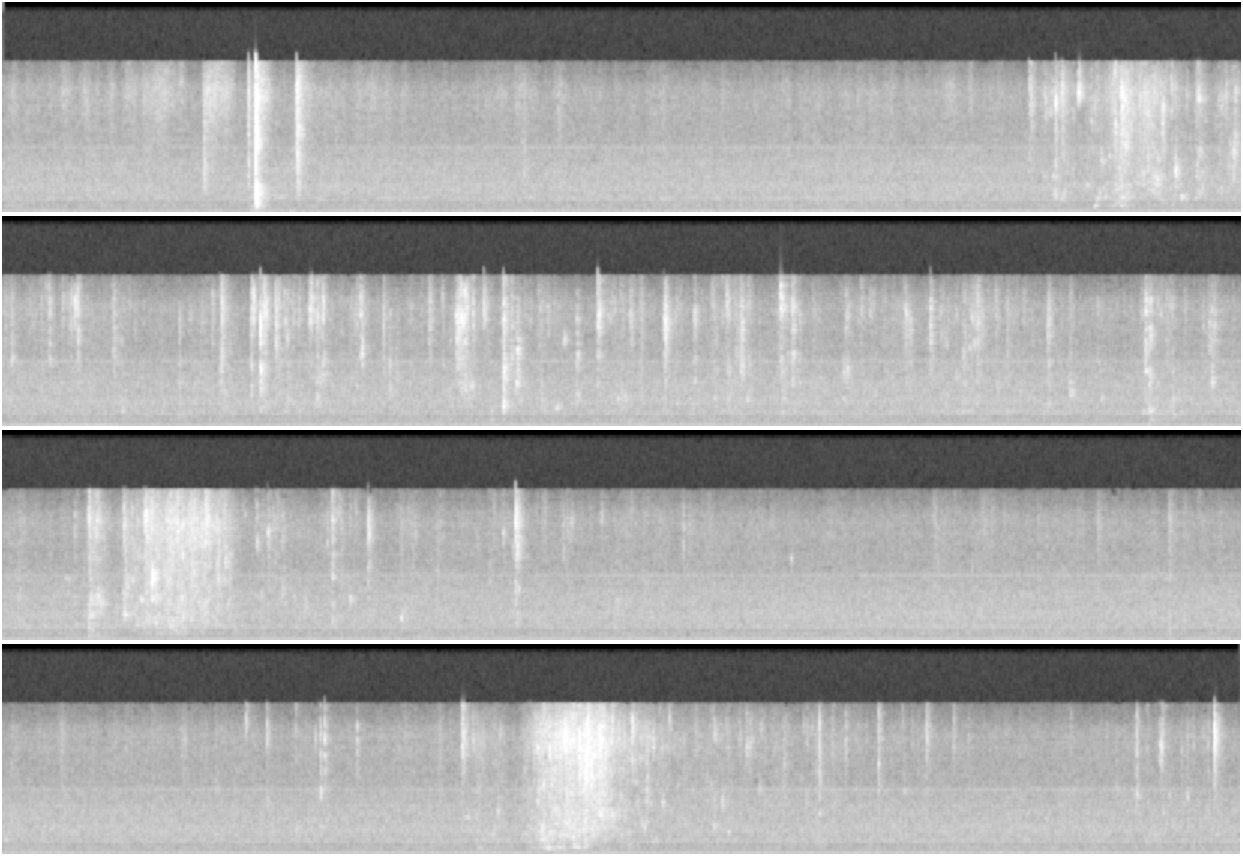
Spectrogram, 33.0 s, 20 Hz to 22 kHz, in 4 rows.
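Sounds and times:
water running at a sink: 6.8s - 20.8s
water splashing: 6.9s - 8.7s, 17.1s - 19.3s, 27.8s - 30.3s.

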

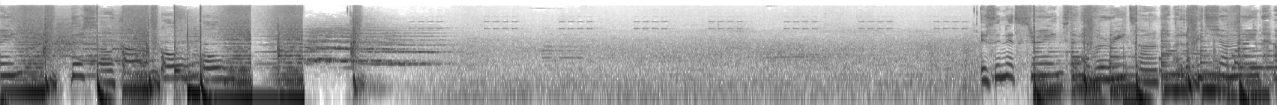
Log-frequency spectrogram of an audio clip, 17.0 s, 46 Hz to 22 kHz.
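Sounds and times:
electronic dance music: 0.0s - 6.0s, 13.8s - 17.0s
soft high double beep: 5.5s - 8.9s, 9.5s - 12.9s.

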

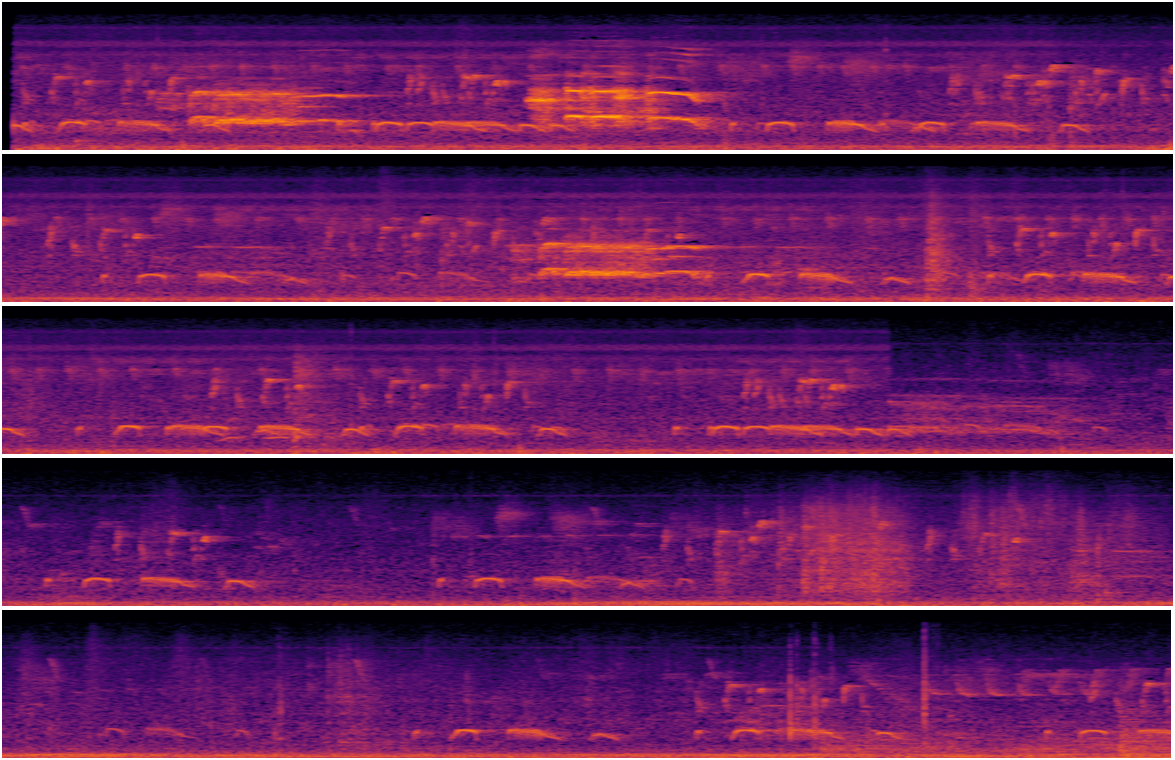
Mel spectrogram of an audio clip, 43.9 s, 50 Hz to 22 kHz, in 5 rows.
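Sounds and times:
rooster crowing: 0.8s - 5.5s, 9.8s - 11.2s, 12.2s - 15.2s, 22.8s - 25.9s, 34.5s - 35.5s, 40.5s - 42.0s.

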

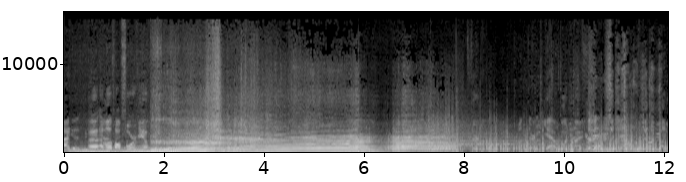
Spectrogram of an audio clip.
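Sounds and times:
car engine revving hard: 1.3s - 10.3s.

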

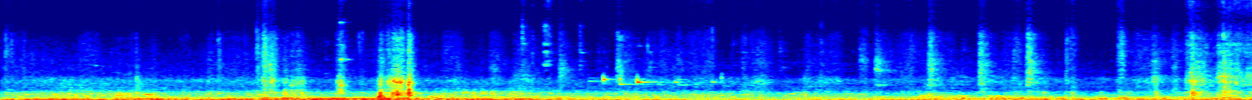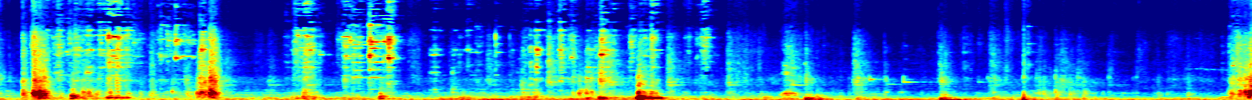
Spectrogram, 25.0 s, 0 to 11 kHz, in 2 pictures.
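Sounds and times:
metal tools clinking and clanking: 2.6s - 4.4s, 5.1s - 7.6s, 11.6s - 25.0s.

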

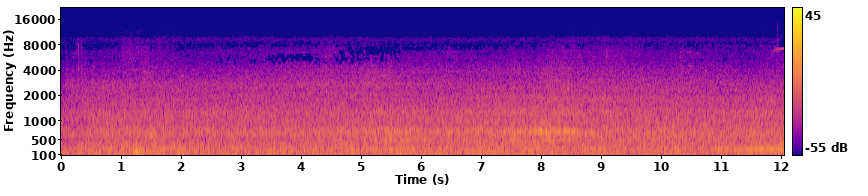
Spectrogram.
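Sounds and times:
distant city traffic rumble: 0.0s - 12.0s
faint higher tone: 10.9s - 12.0s.

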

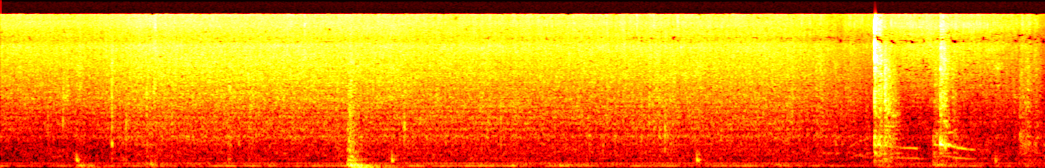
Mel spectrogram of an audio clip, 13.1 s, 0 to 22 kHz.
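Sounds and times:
sauce sizzling in a pan: 0.0s - 13.0s
metal spoon clanking on pan: 10.9s - 12.0s.

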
